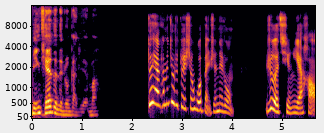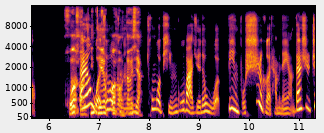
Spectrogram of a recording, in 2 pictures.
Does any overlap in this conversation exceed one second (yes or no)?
yes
